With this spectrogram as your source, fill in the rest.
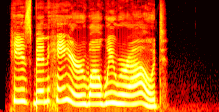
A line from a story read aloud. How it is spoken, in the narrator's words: exclaimed Marianne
